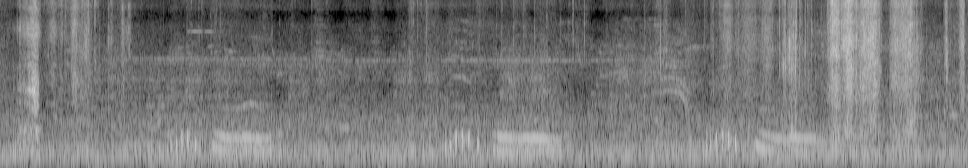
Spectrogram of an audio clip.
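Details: Domestic pigeons gathering to be fed give three low, throaty coos spaced a few seconds apart, over steady background rustle, with brief clattering noises near the end.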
